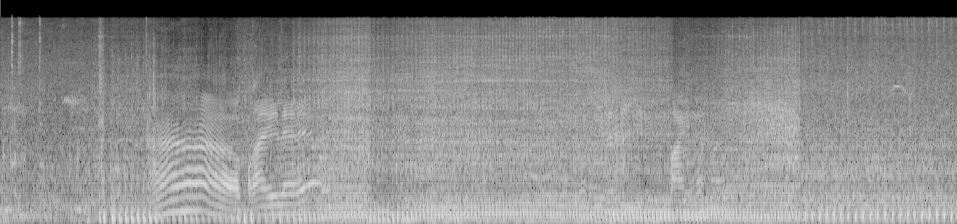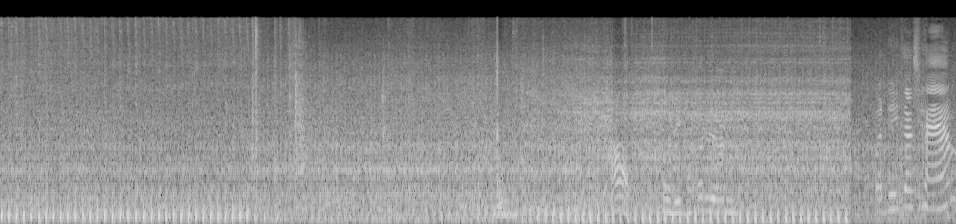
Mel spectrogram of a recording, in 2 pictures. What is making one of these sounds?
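A motorbike engine idles and rumbles close by.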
